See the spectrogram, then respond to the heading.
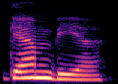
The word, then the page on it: gambia: American English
